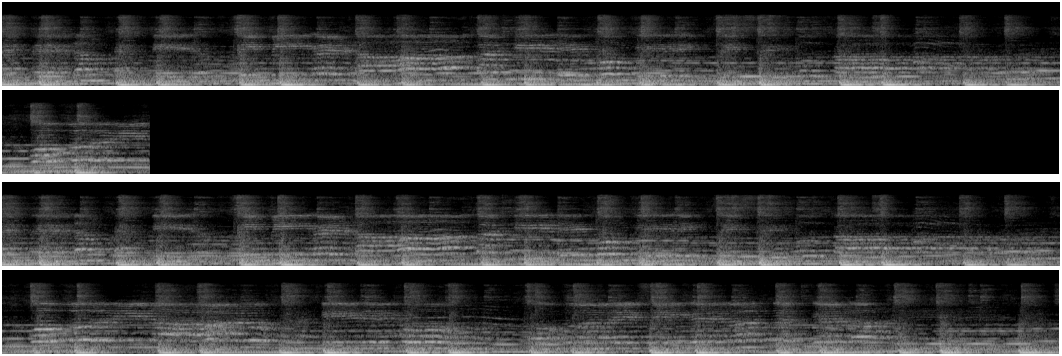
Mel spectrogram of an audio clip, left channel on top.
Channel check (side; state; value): left; drops out; at 12.1 s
